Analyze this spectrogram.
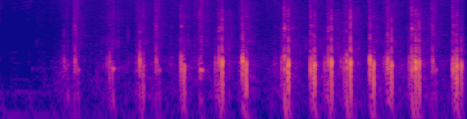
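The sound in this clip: Many crisp, evenly spaced clip-clops of a ridden horse's hooves at a steady walking rhythm, heard alone, with the beats becoming sharper after a quiet start.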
